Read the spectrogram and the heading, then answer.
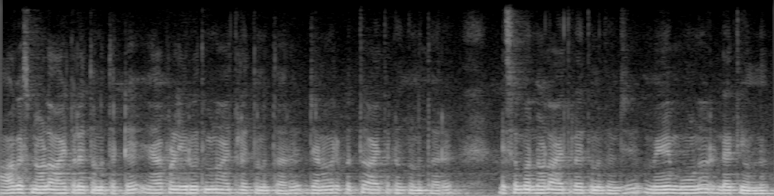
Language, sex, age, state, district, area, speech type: Tamil, male, 18-30, Tamil Nadu, Erode, rural, spontaneous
